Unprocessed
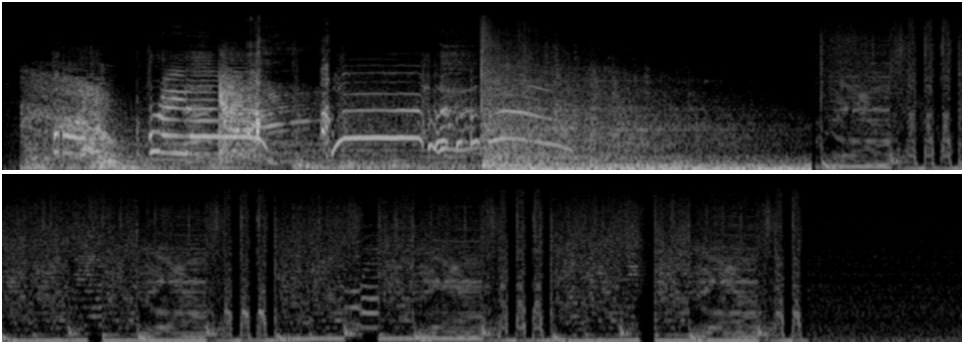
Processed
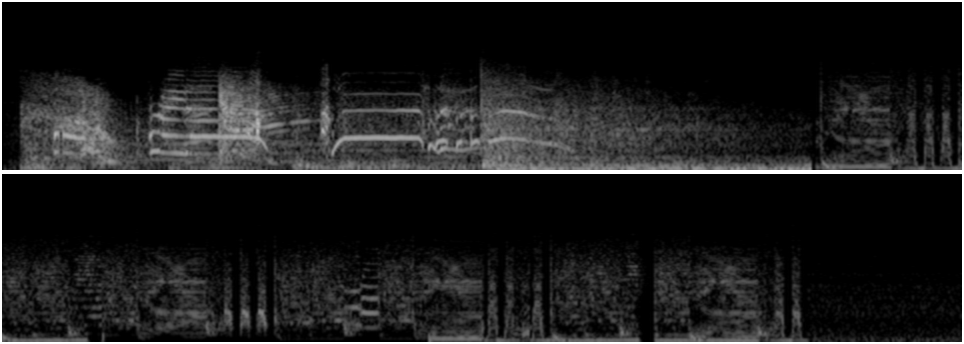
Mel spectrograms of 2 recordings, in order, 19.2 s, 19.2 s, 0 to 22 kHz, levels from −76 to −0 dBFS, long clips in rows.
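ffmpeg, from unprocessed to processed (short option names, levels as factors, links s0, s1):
-filter_complex "[0:a]asettb=1/sr,asplit=3[s0][s1][s2];[s0]atrim=end=0.824[s3];[s1]atrim=start=0.82:end=1.65,asetpts=PTS-STARTPTS,afade=t=in:d=0.004:c=qsin,afade=t=out:st=0.826:d=0.004:c=qsin,acrossover=split=190 2600:gain=0.158 1 0.112[s4][s5][s6];[s4][s5][s6]amix=inputs=3:normalize=0[s7];[s2]atrim=start=1.646[s8];[s3][s7]acrossfade=d=0.004:c1=hsin:c2=qsin[s9];[s9][s8]acrossfade=d=0.004:c1=qsin:c2=hsin,asettb=1/sr,asplit=3[s10][s11][s12];[s10]atrim=end=5.224[s13];[s11]atrim=start=5.22:end=7.86,asetpts=PTS-STARTPTS,afade=t=in:d=0.004:c=qsin,afade=t=out:st=2.636:d=0.004:c=qsin,flanger=delay=19.5:depth=7.6:speed=2.1[s14];[s12]atrim=start=7.856[s15];[s13][s14]acrossfade=d=0.004:c1=hsin:c2=qsin[s16];[s16][s15]acrossfade=d=0.004:c1=qsin:c2=hsin,asettb=1/sr,asplit=3[s17][s18][s19];[s17]atrim=end=10.614[s20];[s18]atrim=start=10.61:end=13.86,asetpts=PTS-STARTPTS,afade=t=in:d=0.004:c=qsin,afade=t=out:st=3.246:d=0.004:c=qsin,highpass=f=410:t=q:w=1.9[s21];[s19]atrim=start=13.856[s22];[s20][s21]acrossfade=d=0.004:c1=hsin:c2=qsin[s23];[s23][s22]acrossfade=d=0.004:c1=qsin:c2=hsin,asplit=3[s24][s25][s26];[s24]atrim=end=14.402[s27];[s25]atrim=start=14.398:end=14.872,asetpts=PTS-STARTPTS,areverse[s28];[s26]atrim=start=14.868[s29];[s27][s28]acrossfade=d=0.004:c1=hsin:c2=hsin[s30];[s30][s29]acrossfade=d=0.004:c1=hsin:c2=hsin,lowpass=2000,lowshelf=f=490:g=-6,bandreject=f=360:w=12"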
